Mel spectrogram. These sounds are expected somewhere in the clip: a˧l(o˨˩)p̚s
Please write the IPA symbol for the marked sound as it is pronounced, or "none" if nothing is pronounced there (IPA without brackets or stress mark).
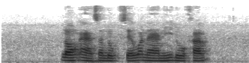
u˨˩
